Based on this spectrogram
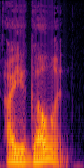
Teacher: if you're from Pittsburgh, are you going? You know, the voice goes sort of up in that direction. It's a definite kind of Pittsburgh distinct locution.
